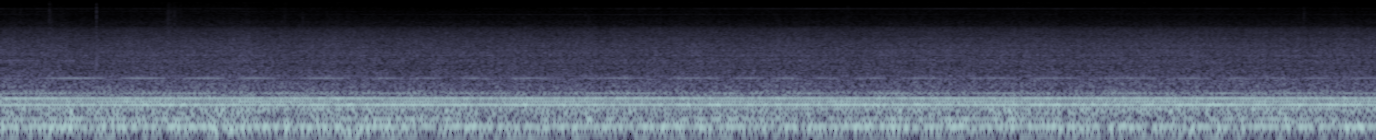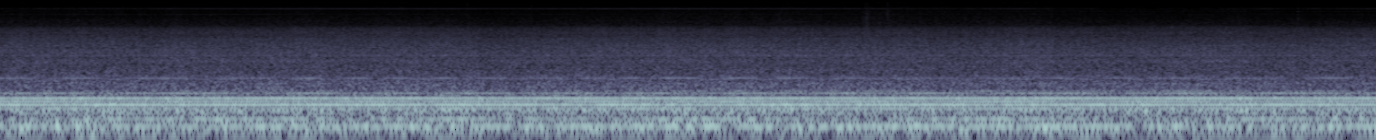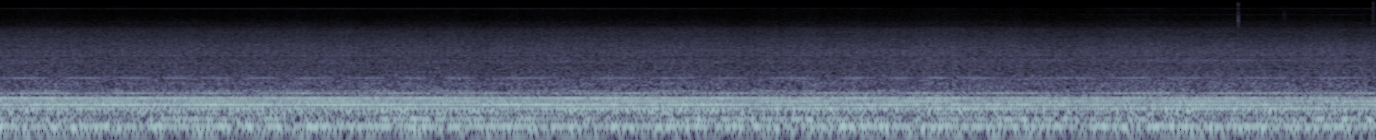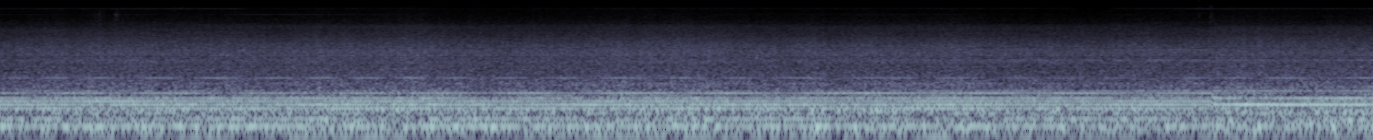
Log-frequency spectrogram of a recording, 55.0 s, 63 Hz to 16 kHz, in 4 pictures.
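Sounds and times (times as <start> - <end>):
airliner cabin engine drone: 0.0 - 55.0
low steady hum: 0.0 - 55.0.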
